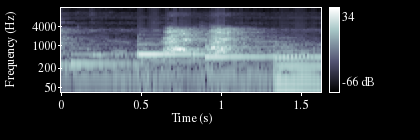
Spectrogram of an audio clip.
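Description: A pet dog yelps and barks in a few sharp, close bursts over a steady background hum.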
